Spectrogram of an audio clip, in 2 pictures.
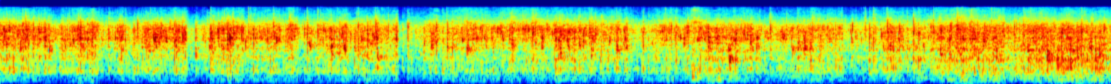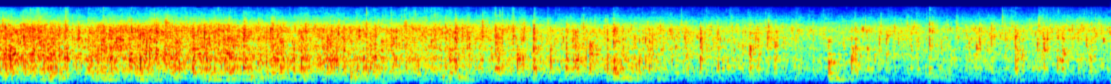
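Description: Garlic-ginger paste sizzling in very hot ghee with curry leaves: a dense, crackling hiss, loudest at first and slowly dying down as the paste cooks.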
